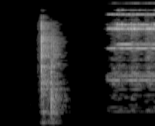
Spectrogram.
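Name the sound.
telephone ringing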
